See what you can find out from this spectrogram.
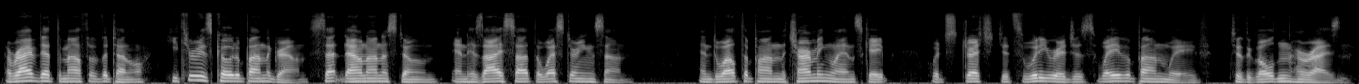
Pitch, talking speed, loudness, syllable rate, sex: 130 Hz, 195 wpm, -20 LUFS, 5.2 syllables/s, male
